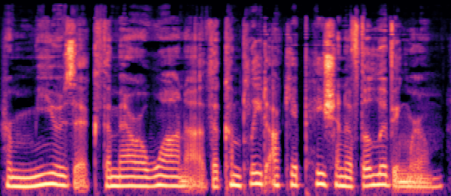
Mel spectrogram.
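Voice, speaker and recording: A woman's voice: sits low, steady tone, normal speed, vocal fry, dark tone, no room sound, clean studio sound. A woman reading a first-person thriller audiobook as scripted narration in the present tense.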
